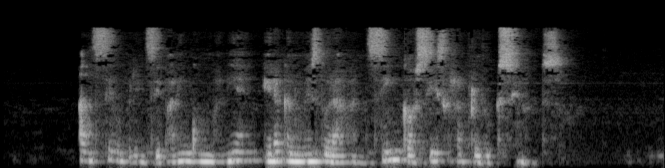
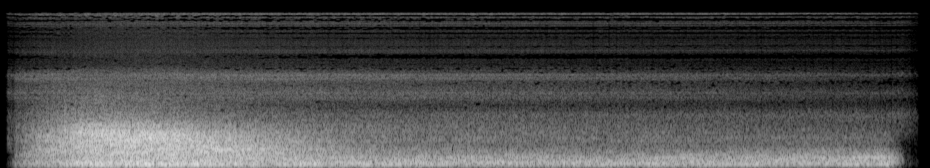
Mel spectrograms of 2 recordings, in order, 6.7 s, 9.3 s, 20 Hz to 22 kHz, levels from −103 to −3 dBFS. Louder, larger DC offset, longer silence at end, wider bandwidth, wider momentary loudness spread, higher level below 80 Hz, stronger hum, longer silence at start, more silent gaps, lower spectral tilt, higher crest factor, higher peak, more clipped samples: second, -30 LUFS vs -26 LUFS; neither; first, 1.05 s vs 0.3 s; second, 11.5 kHz vs 16 kHz; second, 12 LU vs 16 LU; second, -70 dBFS vs -48 dBFS; neither; first, 0.8 s vs 0.15 s; neither; second, -4.5 dB/octave vs -9.5 dB/octave; about the same, 16 dB vs 18 dB; second, -14 dBFS vs -6 dBFS; neither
